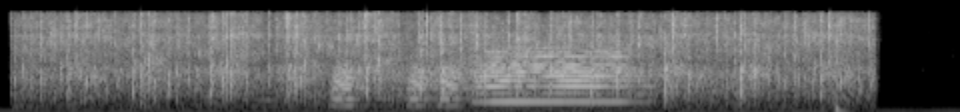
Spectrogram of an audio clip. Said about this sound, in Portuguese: Senhoras e senhores, outra salva de palmas agora pro AI, porra!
